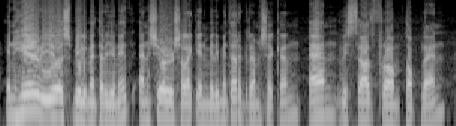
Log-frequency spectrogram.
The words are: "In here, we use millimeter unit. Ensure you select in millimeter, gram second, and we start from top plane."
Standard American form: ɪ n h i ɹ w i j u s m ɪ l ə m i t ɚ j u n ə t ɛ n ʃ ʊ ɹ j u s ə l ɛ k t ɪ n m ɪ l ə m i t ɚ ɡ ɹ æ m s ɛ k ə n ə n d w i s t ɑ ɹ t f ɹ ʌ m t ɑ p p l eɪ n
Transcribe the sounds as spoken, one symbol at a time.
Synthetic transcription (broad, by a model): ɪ n h i ɹ w i j u s m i l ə m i t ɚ j u n ə t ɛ n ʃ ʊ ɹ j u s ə l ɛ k ɪ n m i l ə m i t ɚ ɡ ɹ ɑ m s ɛ k ə n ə n w i s t ɑ ɹ t f ɹ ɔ m t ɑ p p l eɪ n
